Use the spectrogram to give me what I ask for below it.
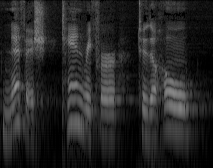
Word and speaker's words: nephesh: The Hebrew word that is translated being in the New International Version and many other versions is the word nephesh. Nephesh, and I'll spell that for you, N-E-P-H-E-S-H, N-E-P-H-E-S-H, nephesh.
